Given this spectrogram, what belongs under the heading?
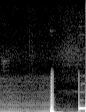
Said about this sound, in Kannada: ಕರೆ ಕಟ್ ಆಯಿತು.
